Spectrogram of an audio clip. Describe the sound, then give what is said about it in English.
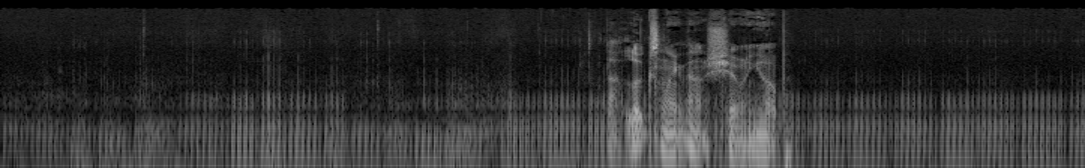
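A cat purrs on a person's lap close to the microphone in a steady, low, very loud rumble throughout, swelling louder for a moment near the end, while a person speaks briefly over it. “When she gets going, it is a proper big purr, which is nice.”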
